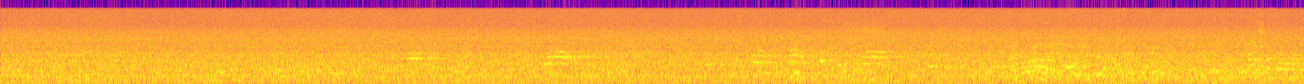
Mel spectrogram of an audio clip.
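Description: Steady rushing background noise with faint, indistinct voices of people nearby; from about five seconds in there are a few short, high-pitched sounds among the murmur.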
